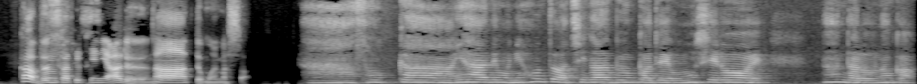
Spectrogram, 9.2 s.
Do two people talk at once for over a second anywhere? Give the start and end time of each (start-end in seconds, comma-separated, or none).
none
